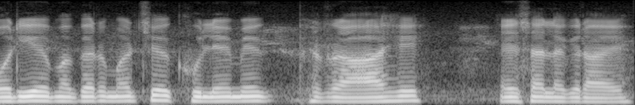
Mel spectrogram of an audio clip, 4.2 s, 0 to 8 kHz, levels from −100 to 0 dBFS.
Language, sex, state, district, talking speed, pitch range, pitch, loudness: Hindi, female, Chhattisgarh, Bilaspur, 170 wpm, 115-130 Hz, 125 Hz, -16 LUFS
